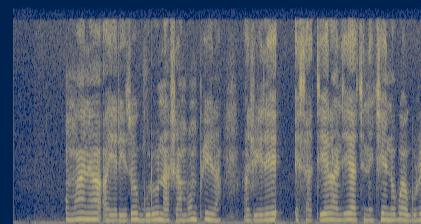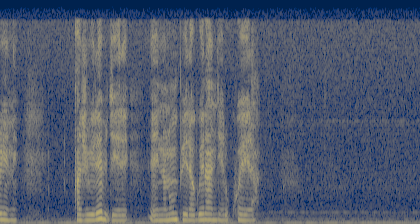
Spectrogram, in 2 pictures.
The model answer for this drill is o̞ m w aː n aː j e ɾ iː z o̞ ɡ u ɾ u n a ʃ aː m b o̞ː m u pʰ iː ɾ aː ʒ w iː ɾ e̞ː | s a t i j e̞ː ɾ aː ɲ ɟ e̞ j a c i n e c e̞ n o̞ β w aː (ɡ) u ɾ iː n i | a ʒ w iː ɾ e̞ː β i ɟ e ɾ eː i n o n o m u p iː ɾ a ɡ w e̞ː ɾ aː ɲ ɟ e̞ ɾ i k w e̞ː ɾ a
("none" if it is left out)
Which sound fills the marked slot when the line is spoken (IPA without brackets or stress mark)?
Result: ɡ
